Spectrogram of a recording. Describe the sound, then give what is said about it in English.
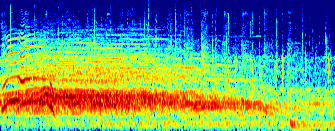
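A crowd applauds and cheers for the event's organisers, with steady clapping and high whoops rising over it for a few seconds before the noise gradually tapers off. “So I just want to say, can we have a round of applause for everyone that organised this?”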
